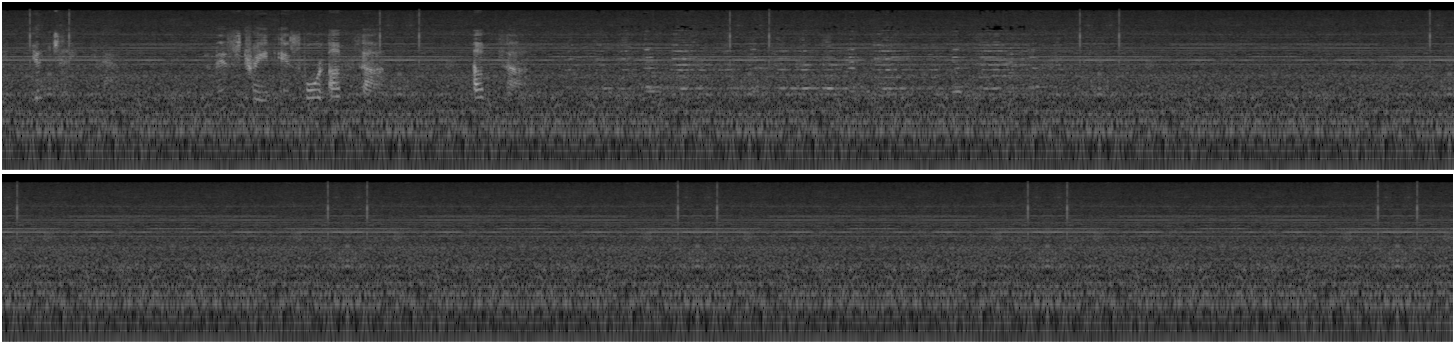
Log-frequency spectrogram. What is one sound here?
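A train hums and rumbles steadily through a tunnel.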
